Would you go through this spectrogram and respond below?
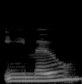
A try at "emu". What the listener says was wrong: It's emu. No, there's no O. There's no O at the end of emu.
